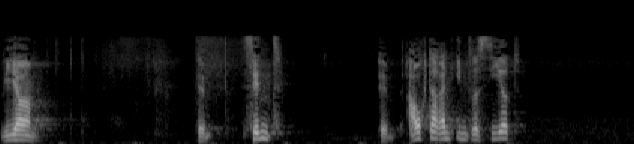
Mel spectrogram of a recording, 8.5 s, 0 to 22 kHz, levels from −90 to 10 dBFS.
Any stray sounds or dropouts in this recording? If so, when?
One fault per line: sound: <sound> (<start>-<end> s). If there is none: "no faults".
no faults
